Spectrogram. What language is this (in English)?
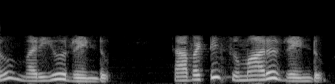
Telugu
